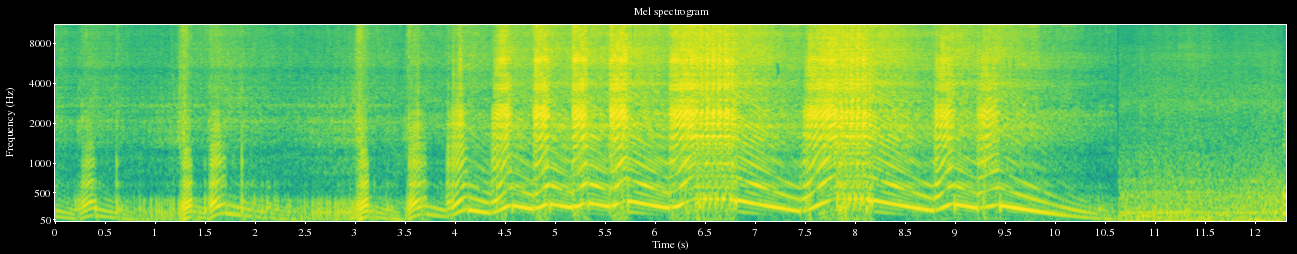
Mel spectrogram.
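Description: A motorcycle fitted with a Leo Vince LV10 exhaust revs hard and close, with repeated rising and falling throttle blips that build into long climbing revs before settling toward idle.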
